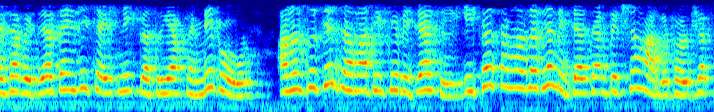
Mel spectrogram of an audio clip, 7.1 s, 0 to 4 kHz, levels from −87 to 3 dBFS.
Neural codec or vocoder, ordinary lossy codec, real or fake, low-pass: codec, 16 kHz, 2 kbps, FunCodec, trained on LibriTTS, 25 frames a second; MP3, 32 kbps; fake; 3.6 kHz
